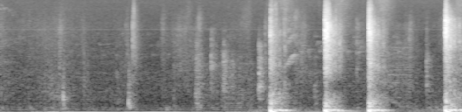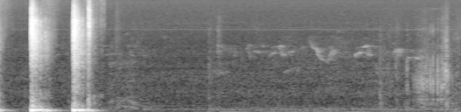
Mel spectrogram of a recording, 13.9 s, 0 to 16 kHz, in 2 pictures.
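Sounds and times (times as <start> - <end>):
faint noise: 0.0 - 13.8
heavy pounding on a door: 4.0 - 6.0, 6.6 - 8.5.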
